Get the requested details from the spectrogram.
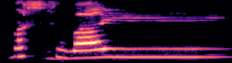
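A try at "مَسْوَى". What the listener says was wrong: Okay, so we need to make the alif sound because this is an alif mother with the waw. We need to make that first and then add the ya at the end. Maswai. Okay, so what we need to do here, this is for everyone, because you have a waw with an alif mother, we need to make sure that we elongate that and then we add the yar at the end.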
